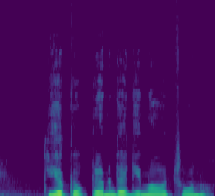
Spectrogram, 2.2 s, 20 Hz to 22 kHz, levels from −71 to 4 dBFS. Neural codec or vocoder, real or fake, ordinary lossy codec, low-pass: codec, 44.1 kHz, 1.7 kbps, Pupu-Codec; fake; none; none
